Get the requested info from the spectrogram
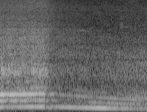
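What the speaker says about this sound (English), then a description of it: "Oh, there's an old Celica leaving the show." An old Toyota Celica pulls away from a classic car meet, its engine note droning and slowly falling in pitch as it recedes, moderately loud with no talk.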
